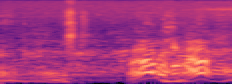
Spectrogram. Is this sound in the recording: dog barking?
yes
